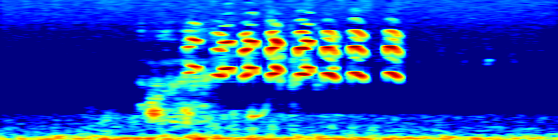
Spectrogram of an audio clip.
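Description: A greater yellowlegs that has just been flushed gives a rapid series of about seven sharp, ringing whistled notes, loud, over a steady low rumble of wind or water.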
